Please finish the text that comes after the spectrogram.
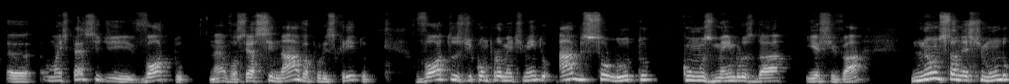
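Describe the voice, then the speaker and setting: A man's voice: fairly high pitch, a little mellow. A man from Israel giving a course lecture, explaining step by step and often checking in with short tag questions.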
